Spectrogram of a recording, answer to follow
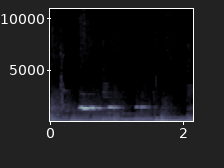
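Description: A high whistled note held for about half a second, then a second, shorter whistle, over background music.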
